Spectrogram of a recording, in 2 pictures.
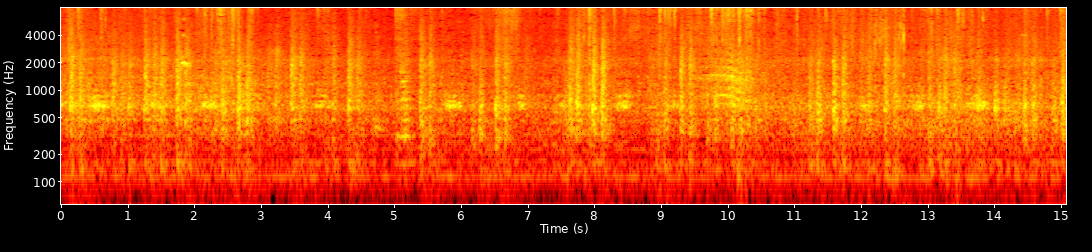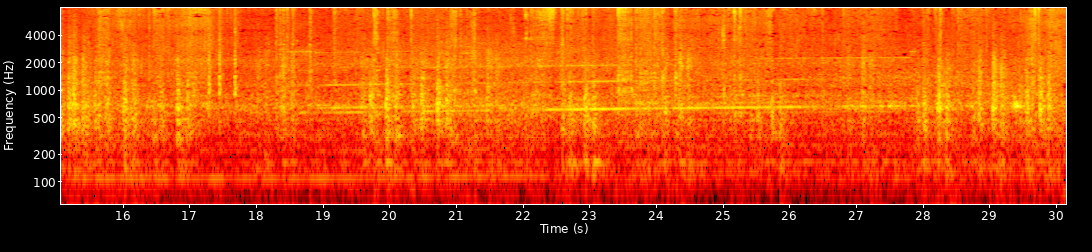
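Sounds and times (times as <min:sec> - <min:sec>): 
Sotetsu 20000 series train wheels rumbling on rails: 0:00.0 - 0:30.1.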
